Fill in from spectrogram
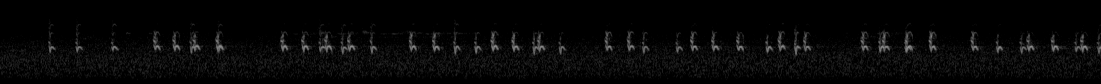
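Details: Common Crossbill with a long, steady stream of dry, metallic kip notes, grouped in bursts of three to six, near-continuous throughout.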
